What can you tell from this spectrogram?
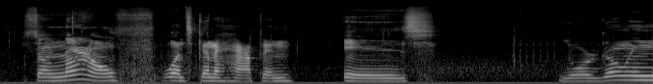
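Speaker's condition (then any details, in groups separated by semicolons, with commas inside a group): Cerebral palsy, mild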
